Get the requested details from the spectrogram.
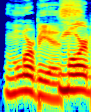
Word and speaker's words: Morbius: Was it going to be Morpheus? – You said the name wrong, but Morbius.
